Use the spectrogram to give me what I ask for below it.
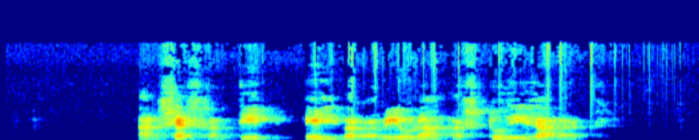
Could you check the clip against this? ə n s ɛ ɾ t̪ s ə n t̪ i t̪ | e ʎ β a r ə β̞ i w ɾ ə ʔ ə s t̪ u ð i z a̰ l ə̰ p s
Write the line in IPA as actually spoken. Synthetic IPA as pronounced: ə n s ɛ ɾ t̪ s ə n t̪ i t̪ | e ʎ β a r ə β̞ i w ɾ ə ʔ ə s t̪ u ð i z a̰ ɾ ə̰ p s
